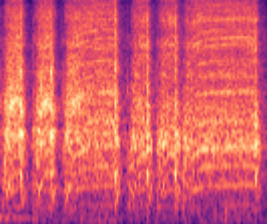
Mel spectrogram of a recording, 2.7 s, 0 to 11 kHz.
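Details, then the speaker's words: 9.6V cordless drill, only its hook is broken: short bursts of smooth motor whine with quiet gaps, no grinding or clatter; runs very quietly. "rất là êm nhá"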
